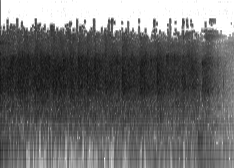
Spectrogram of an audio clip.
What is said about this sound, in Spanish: Denle un aplauso a Cristo esta mañana, por favor.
